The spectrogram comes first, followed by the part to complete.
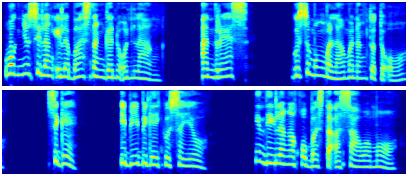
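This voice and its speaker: A woman's voice: medium pitch, a little mellow, no echo, natural voice. Villainess for audio romance drama, played by a female narrator: spoiled heiress, scornful, commanding, dry sound. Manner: taunting, commanding. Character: scornful, menacing young wife and rich heiress villain.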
